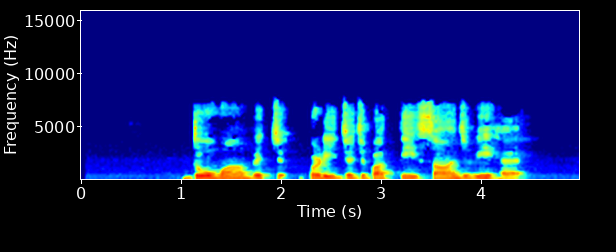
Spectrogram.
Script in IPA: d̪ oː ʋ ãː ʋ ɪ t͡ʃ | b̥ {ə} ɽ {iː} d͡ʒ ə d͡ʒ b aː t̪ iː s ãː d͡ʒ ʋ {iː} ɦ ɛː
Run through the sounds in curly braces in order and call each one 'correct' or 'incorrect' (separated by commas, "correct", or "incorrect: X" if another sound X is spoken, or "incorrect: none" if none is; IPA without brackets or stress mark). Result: correct, correct, correct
